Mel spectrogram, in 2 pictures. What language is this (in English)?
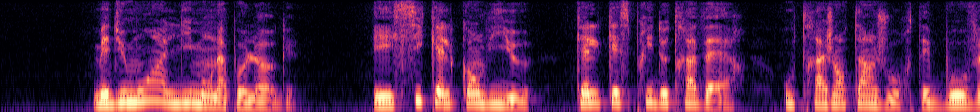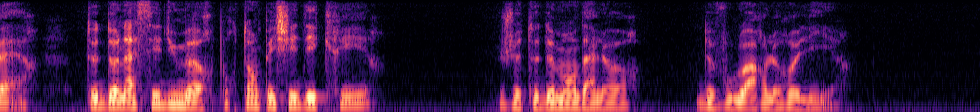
French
